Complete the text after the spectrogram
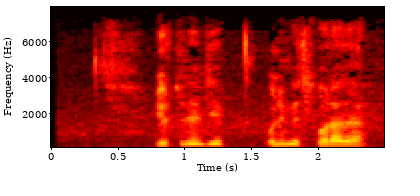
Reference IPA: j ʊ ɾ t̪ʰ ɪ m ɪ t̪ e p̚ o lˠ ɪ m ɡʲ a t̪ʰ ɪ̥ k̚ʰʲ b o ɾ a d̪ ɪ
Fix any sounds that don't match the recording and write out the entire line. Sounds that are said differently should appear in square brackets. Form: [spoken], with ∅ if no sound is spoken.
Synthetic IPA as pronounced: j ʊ ɾ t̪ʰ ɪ [n] ɪ [d̪] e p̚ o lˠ ɪ m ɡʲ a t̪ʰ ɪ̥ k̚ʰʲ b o ɾ a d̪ ɪ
